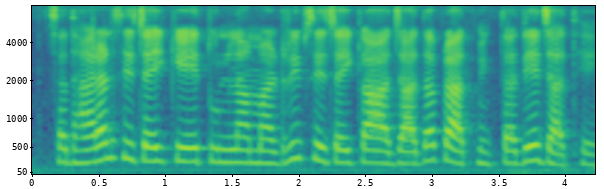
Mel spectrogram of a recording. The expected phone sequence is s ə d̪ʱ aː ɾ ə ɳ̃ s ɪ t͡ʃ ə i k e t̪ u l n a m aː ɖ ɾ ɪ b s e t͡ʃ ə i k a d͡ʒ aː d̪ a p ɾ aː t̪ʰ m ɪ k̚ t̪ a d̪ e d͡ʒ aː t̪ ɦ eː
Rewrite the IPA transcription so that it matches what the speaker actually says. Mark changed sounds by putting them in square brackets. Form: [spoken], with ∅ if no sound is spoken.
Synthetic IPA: s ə d̪ʱ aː ɾ ə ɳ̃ s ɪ t͡ʃ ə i k e t̪ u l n a m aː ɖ ɾ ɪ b s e t͡ʃ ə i k a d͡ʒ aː d̪ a p ɾ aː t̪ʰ m ɪ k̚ t̪ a d̪ e d͡ʒ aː t̪ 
